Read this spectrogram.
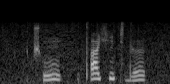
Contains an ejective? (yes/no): yes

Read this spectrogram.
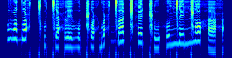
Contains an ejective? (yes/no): no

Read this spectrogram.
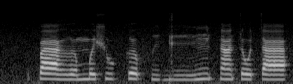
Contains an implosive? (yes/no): no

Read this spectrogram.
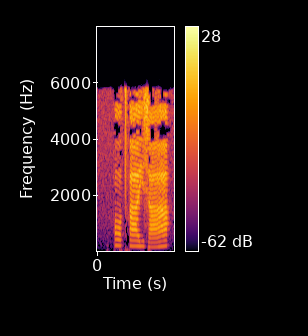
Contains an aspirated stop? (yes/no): yes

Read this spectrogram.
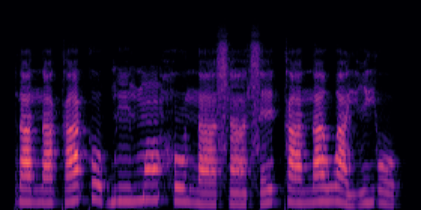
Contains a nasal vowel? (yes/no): yes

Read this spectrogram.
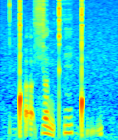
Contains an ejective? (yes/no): yes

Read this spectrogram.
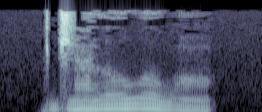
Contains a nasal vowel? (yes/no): yes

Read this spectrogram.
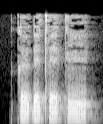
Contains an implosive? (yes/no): yes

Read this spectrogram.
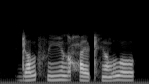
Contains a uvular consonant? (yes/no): yes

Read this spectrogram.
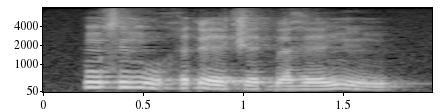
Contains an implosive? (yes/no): yes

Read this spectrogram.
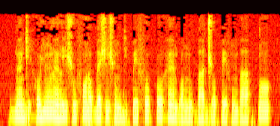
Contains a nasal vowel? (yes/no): yes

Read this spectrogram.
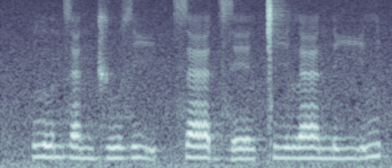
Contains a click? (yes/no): yes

